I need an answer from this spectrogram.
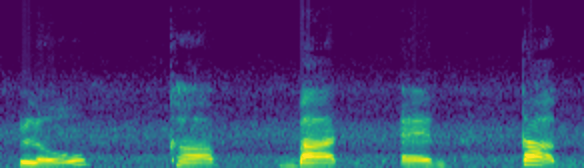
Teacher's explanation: The air is completely blocked by meeting both upper and lower lips. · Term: stop consonant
